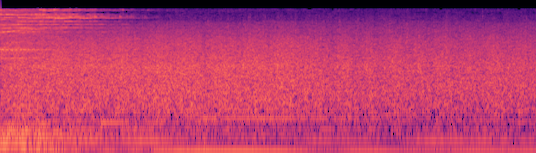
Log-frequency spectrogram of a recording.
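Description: Water rushes and splashes under a vehicle skimming across the sea.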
